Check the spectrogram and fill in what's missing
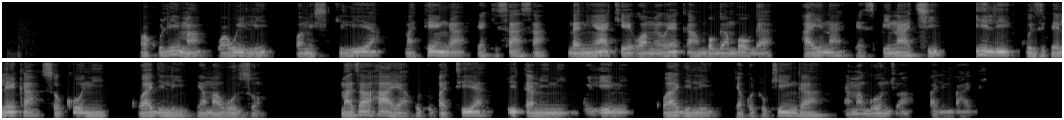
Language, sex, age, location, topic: Swahili, male, 25-35, Dar es Salaam, agriculture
